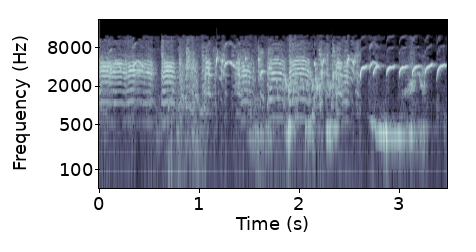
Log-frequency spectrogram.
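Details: Gloster canary in full song: dense rapid chattering trills and rolls at first, then a series of clear repeated upswept whistled notes toward the end, loud and close.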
